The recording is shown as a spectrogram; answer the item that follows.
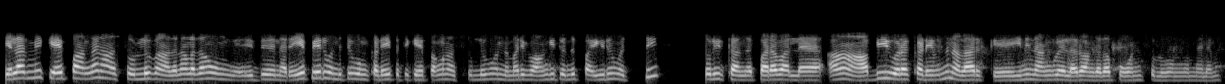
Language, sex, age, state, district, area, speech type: Tamil, female, 18-30, Tamil Nadu, Perambalur, rural, conversation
